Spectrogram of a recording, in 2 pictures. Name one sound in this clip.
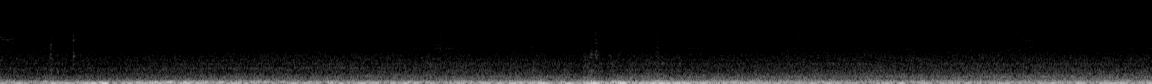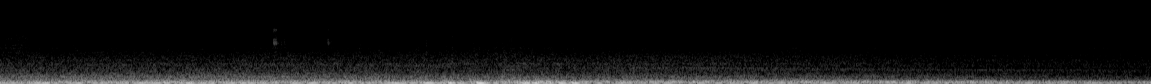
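A car engine hums low and steady from inside a moving car.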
